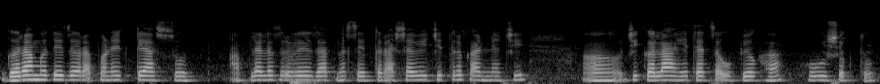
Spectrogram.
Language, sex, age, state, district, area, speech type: Marathi, female, 60+, Maharashtra, Osmanabad, rural, spontaneous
